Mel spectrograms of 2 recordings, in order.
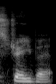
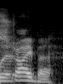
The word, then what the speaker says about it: Strieber: I think it was Strieber. I think you said to me it was Strieber because it's German, isn't it? I'm just following German pronunciation rules. I-E is pronounced E.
